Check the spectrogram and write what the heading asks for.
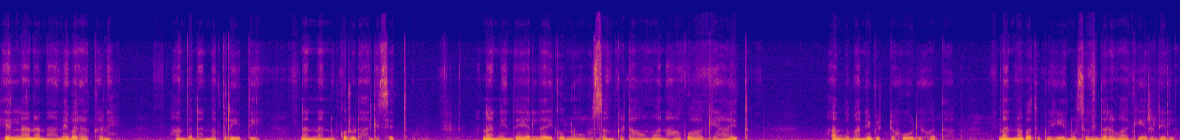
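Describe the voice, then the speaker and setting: A woman's voice: medium pitch, flat delivery, measured pace, long pauses, warm tone, breathy edge. A woman reading the lines of a weary, regretful elder sister in a spoken story, subdued and resigned.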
